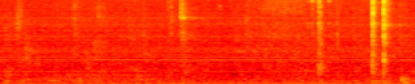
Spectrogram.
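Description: Quiet gymnasium between band pieces: a steady low room hum with a few small sharp clicks and taps. The loudest are two quick clicks near the end.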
